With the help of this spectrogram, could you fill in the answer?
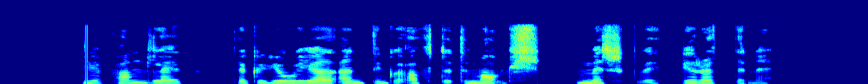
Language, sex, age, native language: Icelandic, female, 20-29, Icelandic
